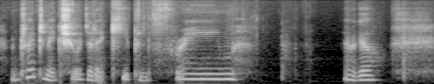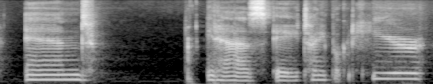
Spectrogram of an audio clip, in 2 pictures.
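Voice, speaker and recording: A woman's voice: lowish voice, darkish tone. A woman from Belgium, speaking English as a second language, chatting casually at home as she shows her stationery and sometimes searches for words. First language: not English. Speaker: stationery vlogger. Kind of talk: casual show-and-tell. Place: home, with cat.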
